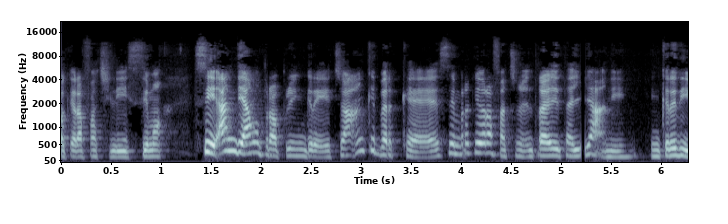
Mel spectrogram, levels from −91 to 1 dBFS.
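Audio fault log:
5.19–5.24 s, gap at a join of encoded pieces: two separately encoded segments were joined without trimming the encoder's start delay and final-frame padding, so just after "ora facciano entrare gli" the speech drops into a 46 ms gap with smeared edges, then resumes where it stopped.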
